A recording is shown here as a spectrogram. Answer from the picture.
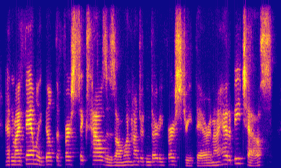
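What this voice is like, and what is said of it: Strong Queens New York accent. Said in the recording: “you're from Queens, and I can hear the accent coming through loud and clear”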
